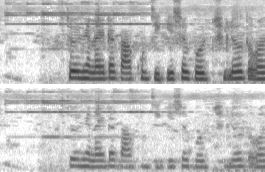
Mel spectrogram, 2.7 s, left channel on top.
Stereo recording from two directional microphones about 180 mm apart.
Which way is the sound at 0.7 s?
30° left (ahead or behind).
